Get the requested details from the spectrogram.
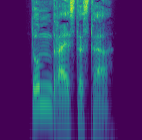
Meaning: inflection of dummdreist: 1. strong/mixed nominative masculine singular superlative degree 2. strong genitive/dative feminine singular superlative degree 3. strong genitive plural superlative degree
- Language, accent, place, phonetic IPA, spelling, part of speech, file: German, Germany, Berlin, [ˈdʊmˌdʁaɪ̯stəstɐ], dummdreistester, adjective, De-dummdreistester.ogg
